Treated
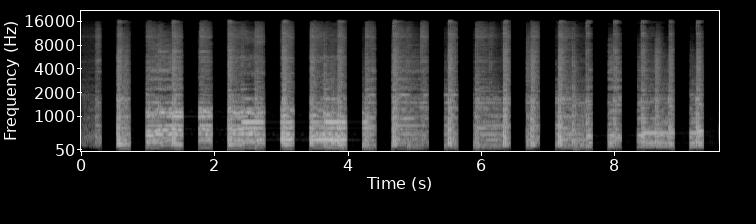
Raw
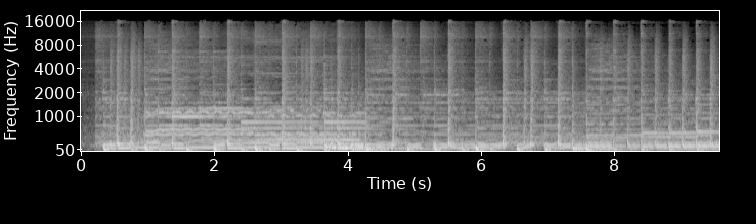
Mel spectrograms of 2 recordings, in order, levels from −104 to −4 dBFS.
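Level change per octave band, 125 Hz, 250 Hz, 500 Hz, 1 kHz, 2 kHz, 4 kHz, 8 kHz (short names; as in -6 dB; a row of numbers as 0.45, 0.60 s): -31.5, -14.5, -9.0, -8.5, -10.0, -10.5, -11.0 dB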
